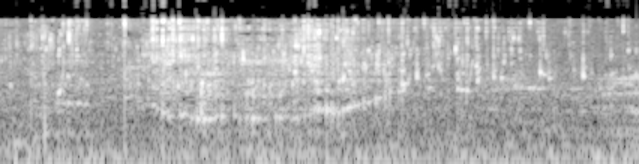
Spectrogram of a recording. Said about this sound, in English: Looks good. Yeah. And then we pour the water out.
